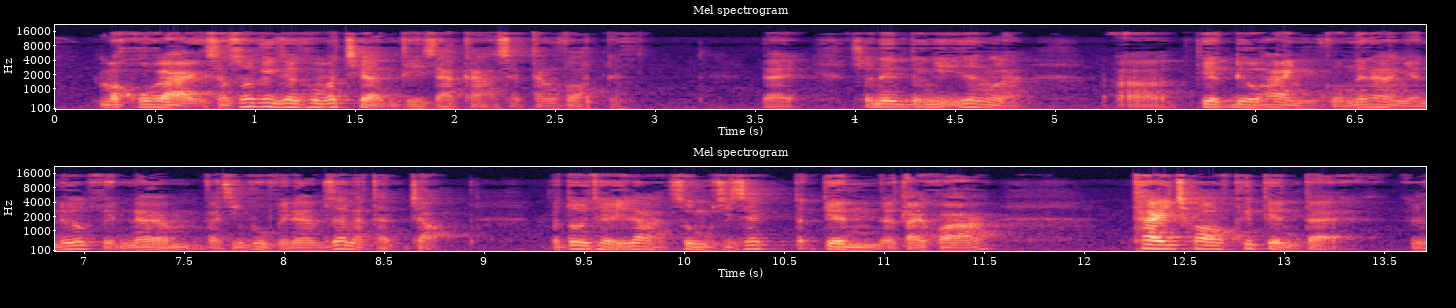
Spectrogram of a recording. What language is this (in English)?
Vietnamese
